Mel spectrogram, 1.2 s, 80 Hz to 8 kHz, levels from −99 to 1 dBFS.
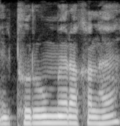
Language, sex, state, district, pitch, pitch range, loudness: Sadri, male, Chhattisgarh, Jashpur, 150 Hz, 150-155 Hz, -14 LUFS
